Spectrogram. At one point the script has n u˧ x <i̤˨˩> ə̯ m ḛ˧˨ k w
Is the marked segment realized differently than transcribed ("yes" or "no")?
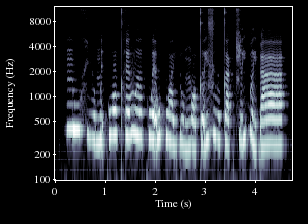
no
